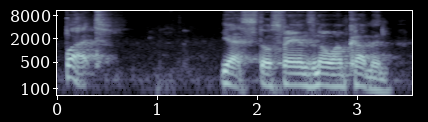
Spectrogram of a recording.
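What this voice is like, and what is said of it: Quiet, subdued speaking voice. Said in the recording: “in a quieter voice ... I'll probably be a little bit calmer today ... I can still get at people in a quiet tone of voice”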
